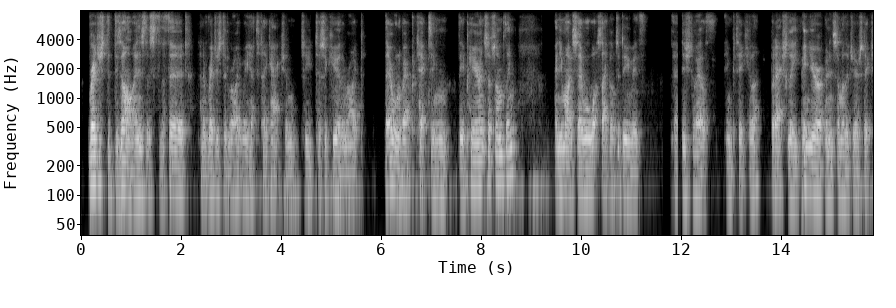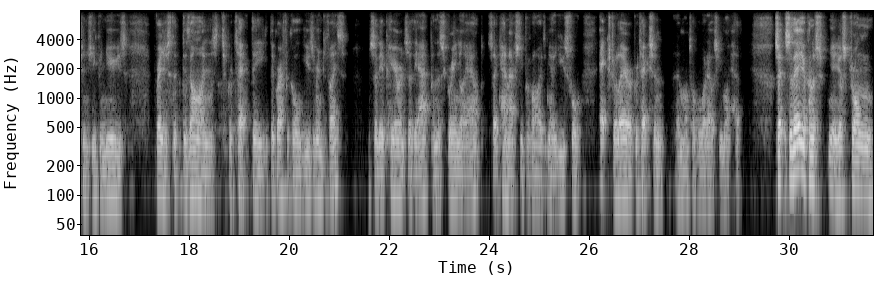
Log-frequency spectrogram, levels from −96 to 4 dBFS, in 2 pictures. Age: 30-49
